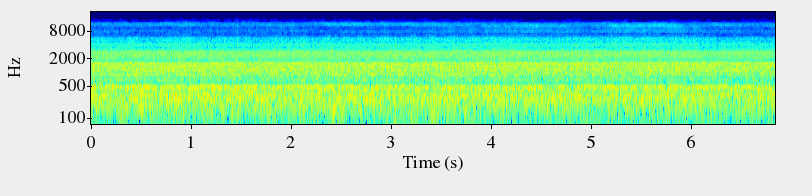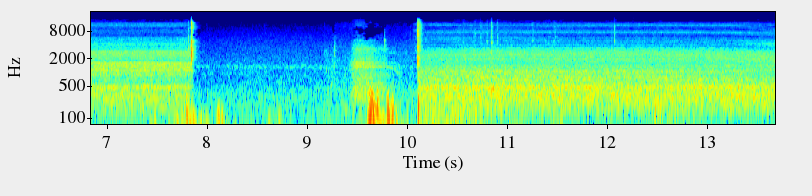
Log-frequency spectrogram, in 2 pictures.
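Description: Butane jet torch lighter flame hissing steadily. About eight seconds in the hiss cuts off with a click; after a couple of knocks, another click brings the steady jet hiss back.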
